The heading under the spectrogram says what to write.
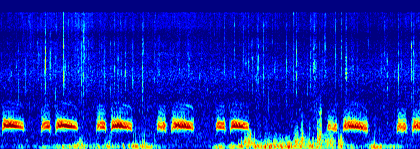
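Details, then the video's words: Caged decoy spotted dove used for dove luring in Kon Tum, Vietnam, singing in rain and chilly wind; voice of mixed foreign style. Mellow low cooing phrases repeat in short bursts over rumbling wind noise. "Gác cu khi trời mưa gió se lạnh.bổi giọng pha nước ngoài chơi tốt"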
